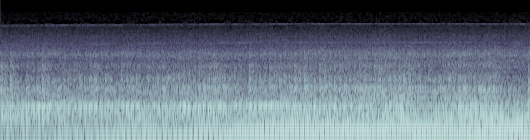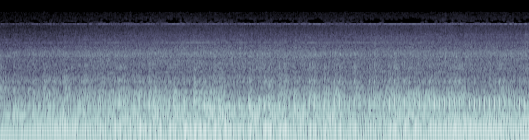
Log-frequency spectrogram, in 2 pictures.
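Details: Telefunken (Vestel) washing machine on spin cycle: deep, steady rumble with a faint rhythmic pulse, noticeably louder than a normal spin.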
